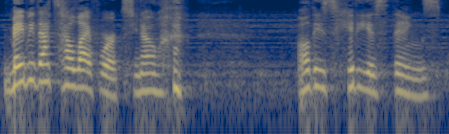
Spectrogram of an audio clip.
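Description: An actress playing a candid, wistful, playful young American woman in a naturalistic audio play, confiding and animated. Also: mid-range voice, slow pace, faint music behind. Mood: wistful, exhilarated.

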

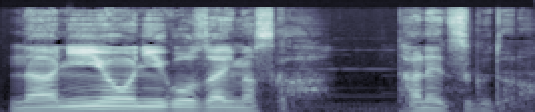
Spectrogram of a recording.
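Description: Guy doing sickly old scheming nobleman, terse archaic talk, low voice, period drama. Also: unhurried, clear, resonant tone, dry recording, close to an everyday voice. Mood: wary, puzzled. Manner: terse, archaic formal speech. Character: ailing elderly noble, wary male plot mastermind. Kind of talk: history drama acting.

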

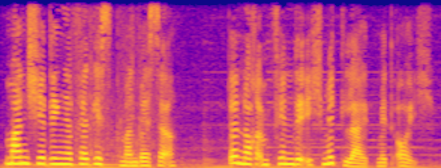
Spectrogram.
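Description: A woman voicing a proud dryad in a video game, speaking in measured, solemn, formal phrases. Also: fairly high pitch, expressive, faint music behind. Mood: cool, knowing. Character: grave female dryad, proud guardian of the forest. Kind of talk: scripted game dialogue.

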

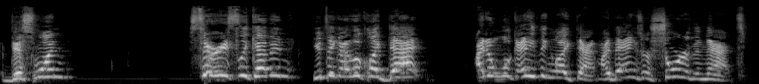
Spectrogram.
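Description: A man's voice: extremely high pitch, animated, moderate pace, bright, forceful tone, full character voice. A man playing a boastful, touchy young gamer who talks cocky and gets defensive when teased. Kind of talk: comedy gameplay sketch.

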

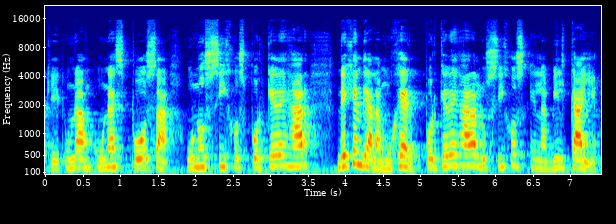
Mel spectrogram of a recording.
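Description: A woman in her forties, a vlogger talking on a home livestream and reading out viewer comments in an earnest, indignant but measured way. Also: mid-range voice, a bit bright. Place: living room at home.

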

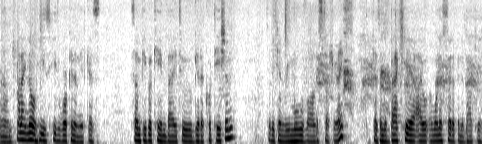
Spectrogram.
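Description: A man's voice: mid-range voice, dark tone, a little hiss or hum, poor audio. Chatty man touring his new house. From Caribbean. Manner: chatty, keeps addressing viewers as guys. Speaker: vlogger giving a house tour. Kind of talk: casual walking house tour. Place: house and yard, indoors and out. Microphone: handheld phone camera, filming while walking.

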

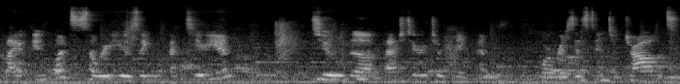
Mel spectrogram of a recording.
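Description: A woman's voice: medium pitch, measured pace, loud music behind the voice. Earnest Brazilian woman farmer. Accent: Brazilian Portuguese. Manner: earnest, searching for words. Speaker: crop and cattle farmer. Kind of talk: interview answers. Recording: distant mic.

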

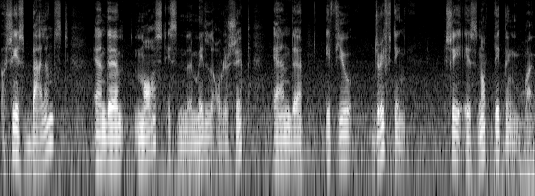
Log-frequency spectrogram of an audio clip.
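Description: A man, a ship captain speaking halting, word-searching English in an outdoor interview on a waterfront, into a handheld mic. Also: low voice, background noise. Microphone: handheld mic held by interviewer.

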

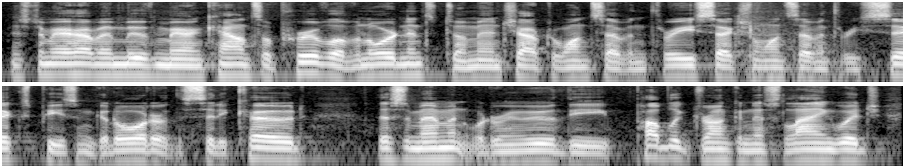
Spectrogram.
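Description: A man's voice: on the low side, steady tone, quick pace, a bit bright. A man on a city council reading out formal motions into a desk microphone. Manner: rattles off formal motion text. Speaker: council member. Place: council chamber.

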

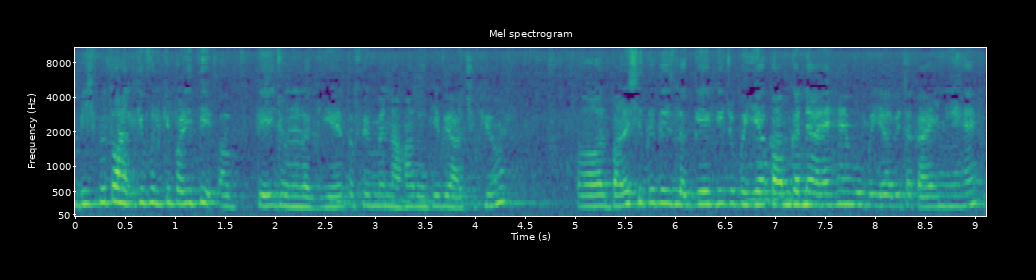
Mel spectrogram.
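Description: Young woman, casual phone vlog outdoors, slightly high voice, faint insects behind. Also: fairly even intonation, fairly quick, darkish tone, a little hiss or hum, low-quality recording. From India. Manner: chatty, narrates what she is doing to the camera. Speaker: vlogger. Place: outdoors at home and in a field. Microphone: phone camera.

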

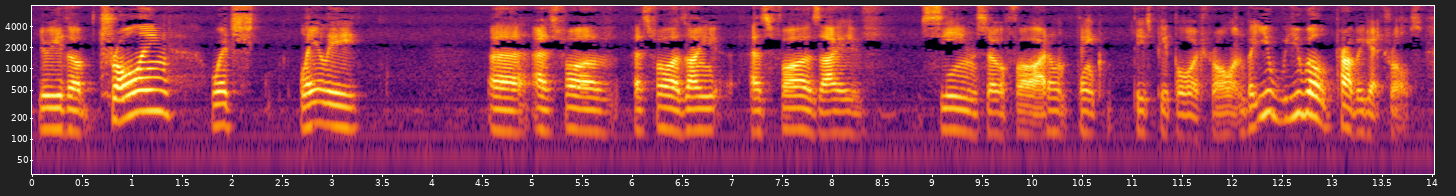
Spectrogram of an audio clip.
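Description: A man's voice: mid-range voice, animated, slow pace, gravelly. Young man ranting into his phone. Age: young adult. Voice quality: light, youthful-sounding voice. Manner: frustrated, rambling, swearing, many restarts. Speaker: vlogger. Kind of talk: ranting selfie vlog. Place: small room indoors, then outdoors on a road. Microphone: phone held at arm's length.

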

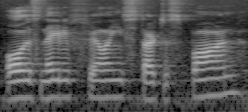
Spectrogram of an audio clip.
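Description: A man's voice: on the high side, level tone, moderate pace. A young man preaching from a church pulpit, sharing his own story and reading scripture aloud with earnest feeling. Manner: earnest personal testimony, reads scripture aloud. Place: church sanctuary stage. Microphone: stand mic at pulpit, far camera.

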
